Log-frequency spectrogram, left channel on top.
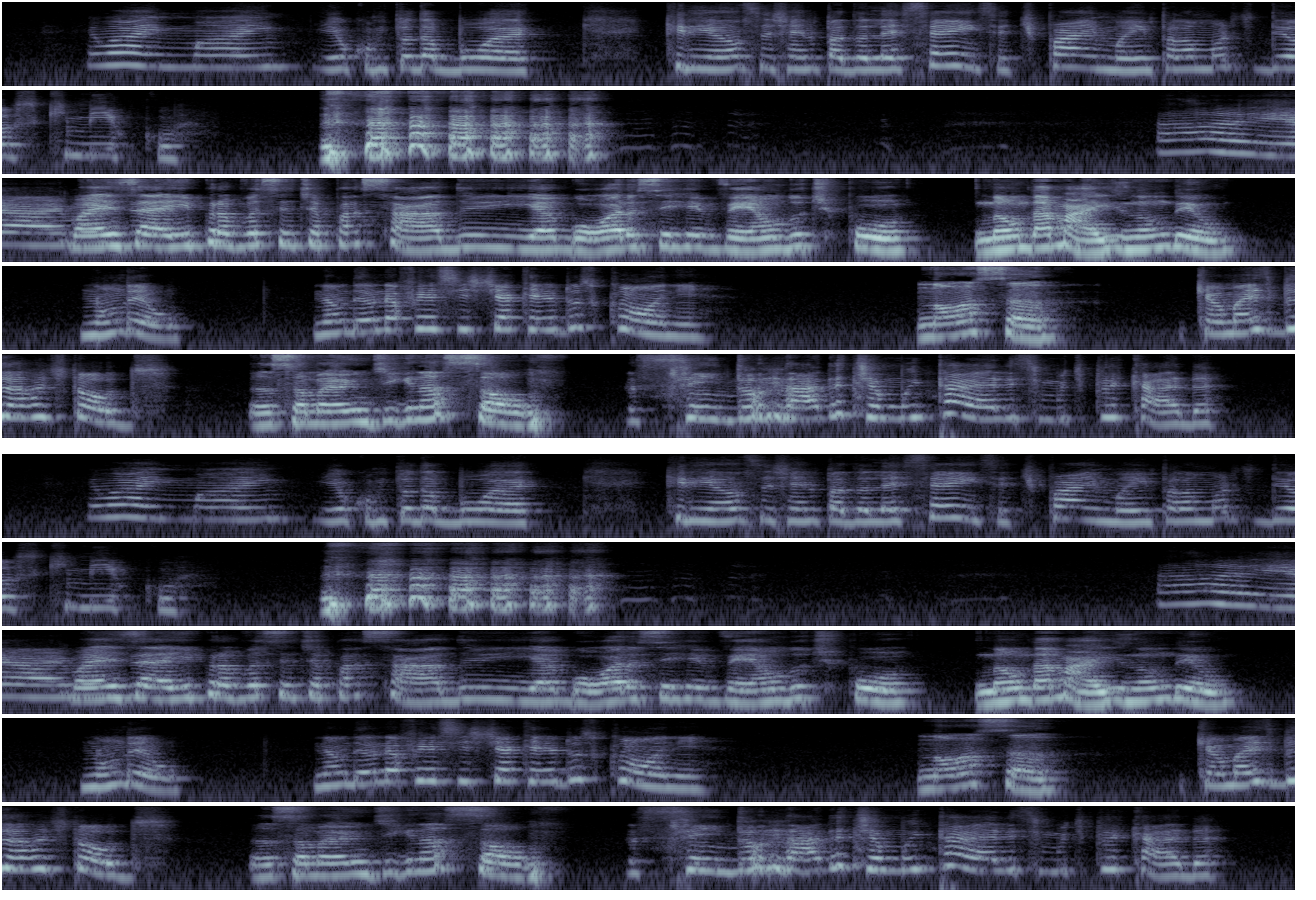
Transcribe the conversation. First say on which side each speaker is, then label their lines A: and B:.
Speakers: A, on the left (about 35°); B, on the left (about 65°).
A: Eu, ai, mãe, eu como toda boa criança já indo pra adolescência, tipo, ai, mãe, pelo amor de Deus, que mico.
B: <laughs>
A: Ai, ai, mas
B: Mas
A: é,
B: aí pra você tinha passado e agora se revendo, tipo, não dá mais, não deu.
A: não deu. Não deu, ainda fui assistir aquele dos clones,
B: Nossa,
A: que é o mais bizarro de todos.
B: essa é a maior indignação.
A: Sim, do nada tinha muita hélice multiplicada.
